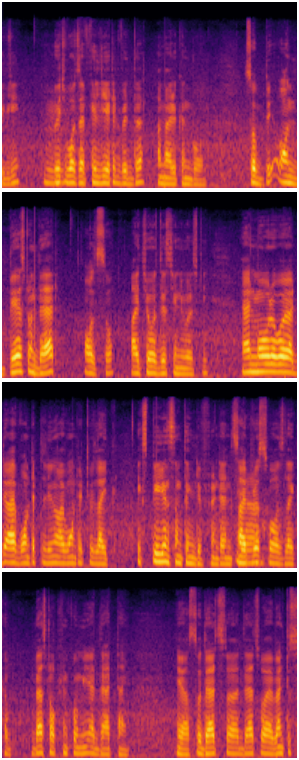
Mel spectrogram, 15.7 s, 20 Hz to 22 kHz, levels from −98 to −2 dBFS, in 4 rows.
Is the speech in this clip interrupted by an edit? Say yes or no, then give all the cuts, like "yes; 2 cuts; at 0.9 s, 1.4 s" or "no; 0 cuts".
no; 0 cuts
